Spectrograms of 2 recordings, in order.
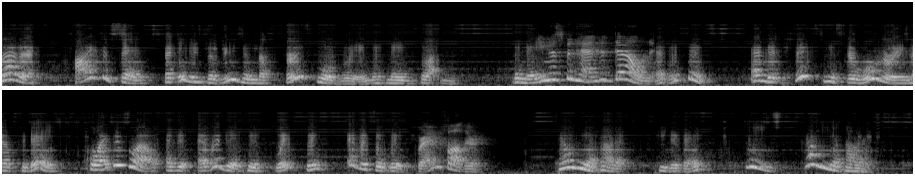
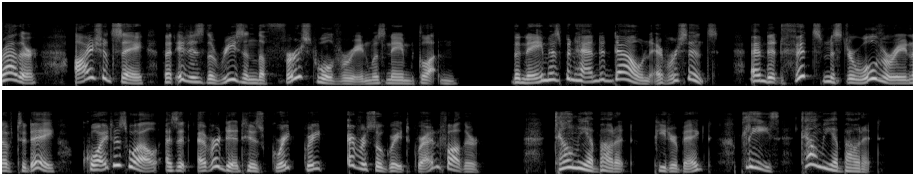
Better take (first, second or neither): second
